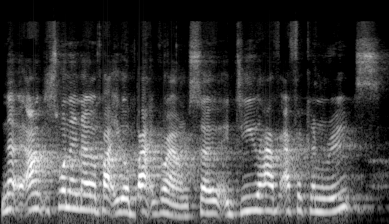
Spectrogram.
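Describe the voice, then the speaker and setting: A woman's voice: medium pitch, moderate pace, fairly bright tone, roomy sound. A woman with a British accent hosting a casual live-stream interview, pressing her guest with repeated questions. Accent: British English.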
